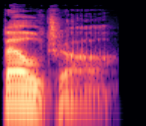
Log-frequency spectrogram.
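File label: "bell jar", British English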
